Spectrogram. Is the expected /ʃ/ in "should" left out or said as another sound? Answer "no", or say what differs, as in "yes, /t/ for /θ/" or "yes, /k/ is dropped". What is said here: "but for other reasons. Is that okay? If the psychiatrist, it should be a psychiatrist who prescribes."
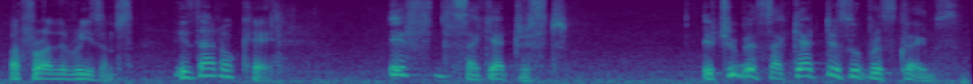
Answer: no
